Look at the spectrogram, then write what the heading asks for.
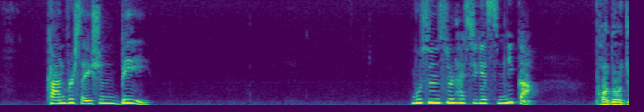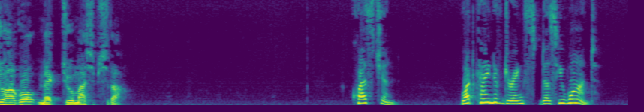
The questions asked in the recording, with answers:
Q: What kind of drinks does he want?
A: He wants wine and beer.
